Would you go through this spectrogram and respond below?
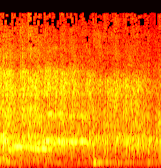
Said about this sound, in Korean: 이편을 굳건히 지키고 계셨던 이제 진짜 청년, 진청 교우님들이 한 곳에 모여서 예배를 드려주시고 계십니다. 이 모임을 예, 박수 한번 보내주세요.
